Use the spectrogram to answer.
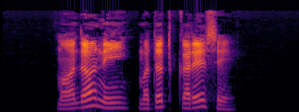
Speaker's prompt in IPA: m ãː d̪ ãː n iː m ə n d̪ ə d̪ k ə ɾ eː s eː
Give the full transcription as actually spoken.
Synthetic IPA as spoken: m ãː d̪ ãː n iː m ə d̪ ə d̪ k ə ɾ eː s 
